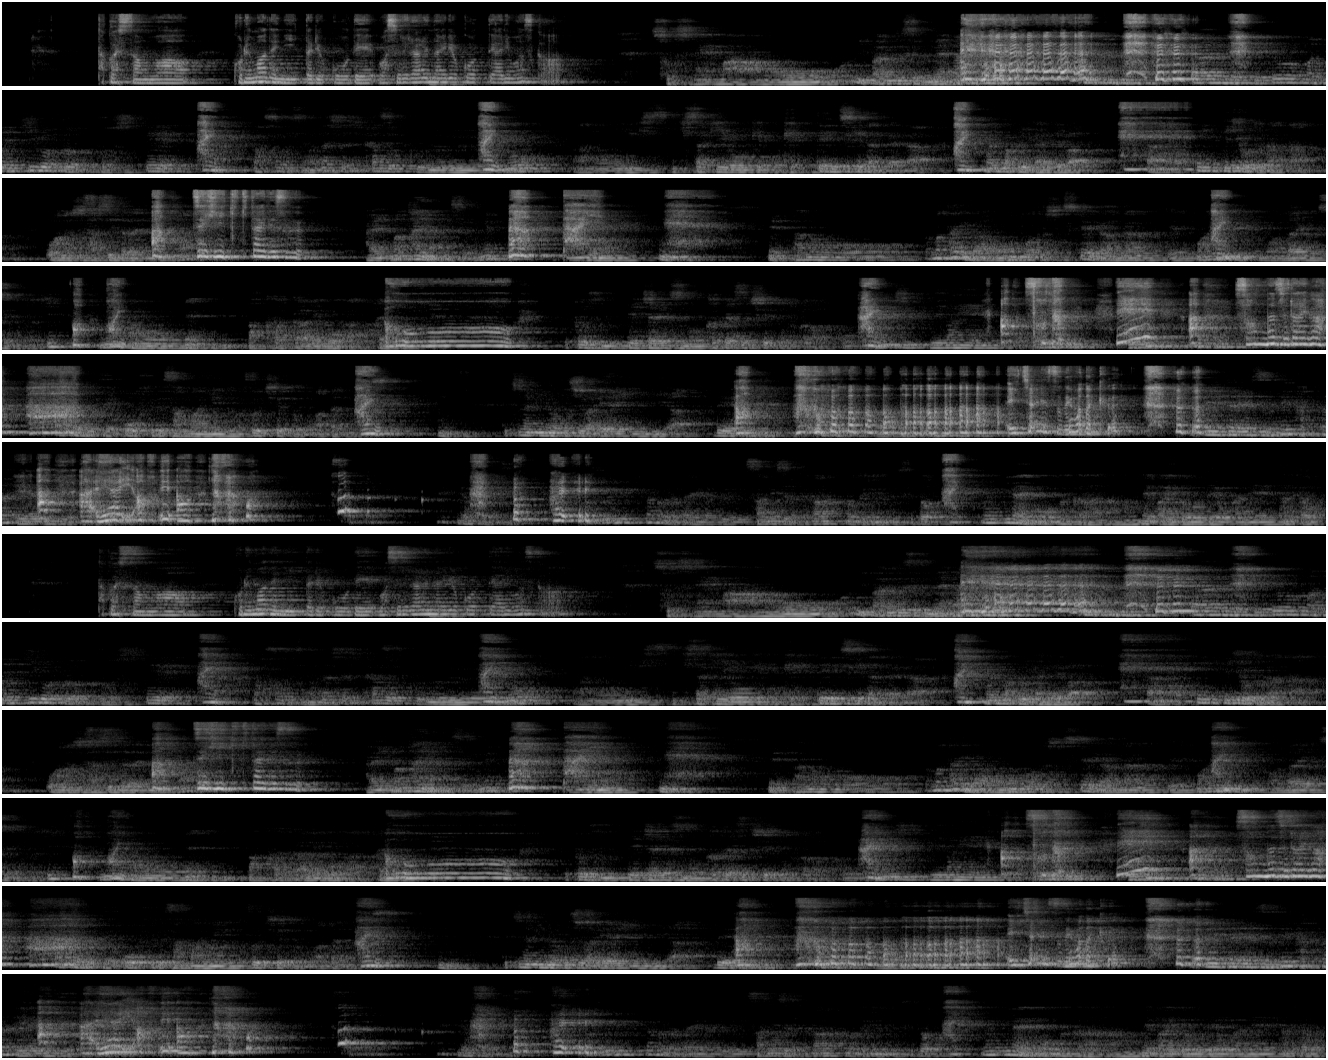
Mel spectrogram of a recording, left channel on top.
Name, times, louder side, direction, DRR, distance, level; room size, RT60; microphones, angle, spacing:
voice 1, 1.0-1.9 2.3-5.6 9.6-10.9 11.2-12.0 12.3-12.5 15.2-15.5 18.0-18.3 22.8-23.0 24.4-25.2 28.0-29.6 31.5-32.5 33.1-33.7 38.6-38.8 40.4-41.0 43.5-45.0 48.3-48.6 49.7-50.4 50.7-51.2 51.6-53.8 56.5-56.8 60.3-60.5 60.9-65.0 66.5-68.8 69.5-69.7 70.9-72.2 75.6-75.8, left 4 dB, 85° left, 9 dB, 1.0 m, -27 dB
voice 2, 6.1-10.2 10.8-11.6 11.9-15.5 15.7-18.6 18.9-22.8 23.0-24.1 24.7-26.6 26.9-28.4 30.1-31.4 32.2-32.7 33.0-33.2 33.7-43.8 45.3-50.5 51.0-51.9 53.5-56.9 57.3-60.7 61.3-61.4 61.7-62.6 64.8-67.1 69.8-69.9 70.5-71.4 72.2-79.3, equal, 60° left, -9 dB, 3.5 m, -37 dB
26.0 x 10.5 x 4.2 m, 1.4 s
head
